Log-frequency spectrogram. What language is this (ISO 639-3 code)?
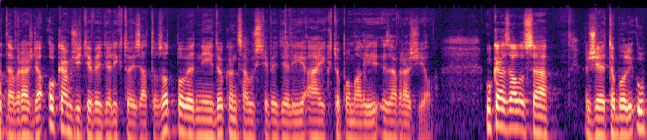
slk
